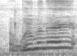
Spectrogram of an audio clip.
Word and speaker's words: Illuminae: this book to me and that is illuminae illuminae I think is how you pronounce it by Annie Kaufman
